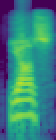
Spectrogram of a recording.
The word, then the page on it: yaws: American English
